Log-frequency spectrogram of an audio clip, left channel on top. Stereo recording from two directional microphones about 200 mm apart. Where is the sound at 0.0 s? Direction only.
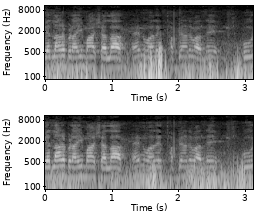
55° right (ahead or behind).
